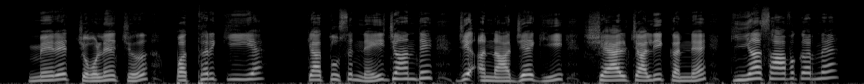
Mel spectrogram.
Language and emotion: Dogri, angry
